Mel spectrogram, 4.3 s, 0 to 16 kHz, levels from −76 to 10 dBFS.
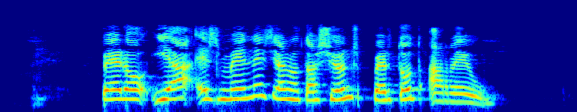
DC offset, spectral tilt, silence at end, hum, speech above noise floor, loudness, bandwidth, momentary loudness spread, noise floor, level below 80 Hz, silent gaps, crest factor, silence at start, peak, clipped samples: under 0.1%; -2.5 dB/octave; 0.65 s; none; 56 dB; -16 LUFS; 7.8 kHz; 7 LU; -72 dBFS; -66 dBFS; none; 16 dB; 0.75 s; -2 dBFS; under 0.1%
